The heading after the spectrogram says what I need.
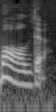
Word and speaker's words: bald: So you can get the meaning at the beginning we said bald bald notice we're saying pronouncing it as o sound however it is written as a asculus was a bald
